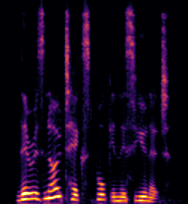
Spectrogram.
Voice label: dialog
